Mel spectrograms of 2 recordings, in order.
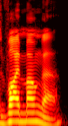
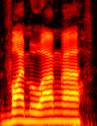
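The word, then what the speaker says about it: Vaimauga: It's Vimonga. It is Vimonga. Y everyone's like Vimuanga. Vga Vmega. Valmega. Valga is my favorite. Vimega. So it's Vimonga.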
